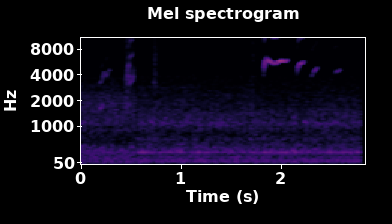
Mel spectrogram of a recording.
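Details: Degu calling: a short cluster of faint, very high, thin chirps and squeaks near the end, some sliding upward, over steady low hum and background noise.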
